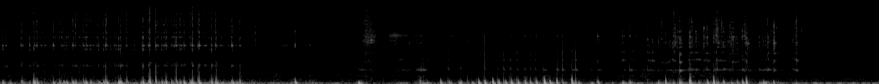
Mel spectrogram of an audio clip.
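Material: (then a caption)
Aluminium. Fingertips and nails tap and scratch the surface of a hollow green aluminium aerosol spray can, held horizontally and then upright close to the mic. It produces a quick run of soft, low, thumping taps with short bright clicks and scratchy rustles. Each tap dies away almost at once, leaving only a faint metallic ring.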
